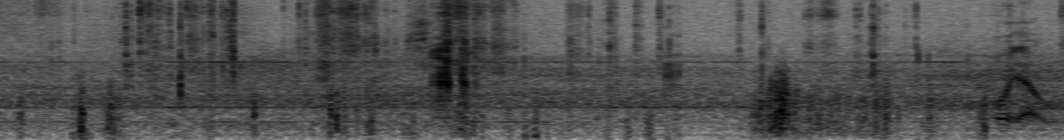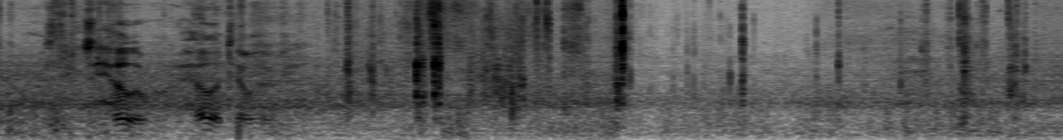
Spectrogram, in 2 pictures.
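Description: A plastic model plane knocks and rattles as hands handle it.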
